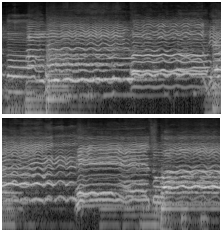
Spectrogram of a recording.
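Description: A women's gospel praise team singing together into microphones, holding notes with a strong vibrato that changes pitch every second or so.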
